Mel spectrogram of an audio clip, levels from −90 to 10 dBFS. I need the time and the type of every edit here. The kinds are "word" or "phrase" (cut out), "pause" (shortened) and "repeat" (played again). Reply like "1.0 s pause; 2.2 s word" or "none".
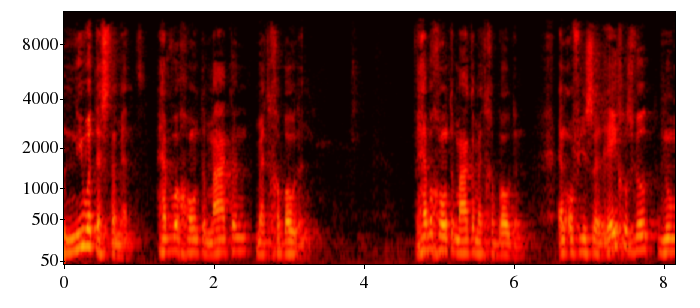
1.1 s pause; 2.5 s pause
